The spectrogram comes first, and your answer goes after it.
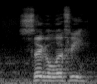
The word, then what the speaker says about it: Sigilyph: It is Sigilyph. There is no Y in there. It is not pronounced Sigilyphy.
